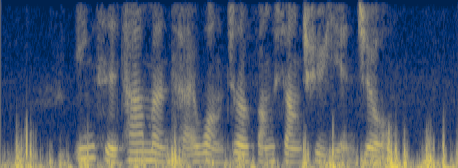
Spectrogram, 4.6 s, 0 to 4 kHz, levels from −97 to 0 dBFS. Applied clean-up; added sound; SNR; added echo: none; none; none; none.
